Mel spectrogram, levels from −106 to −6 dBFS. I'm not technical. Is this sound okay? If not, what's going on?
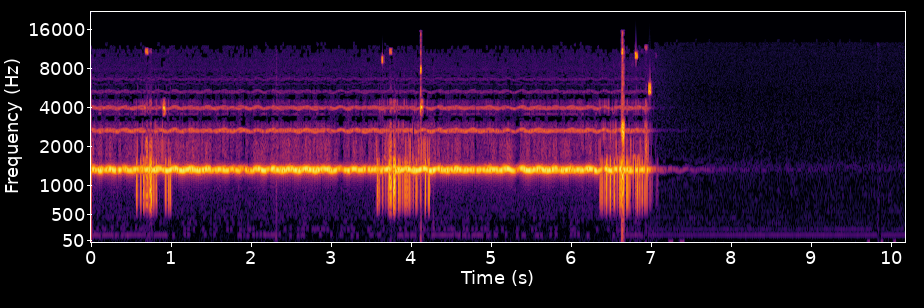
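No. Throughout, the sound is dull and muffled, with a grainy, gurgling edge that is clearly audible. This is likely MP2 compression: the audio was squeezed too hard, so the highest sounds get switched off and what's left is stored roughly.

On top of that, there are four short bursts of blippy, gurgling noise, at about 0.56 to 0.99 s, 3.57 to 4.22 s, 6.36 to 7.09 s and 9.82 to 9.96 s. This is DAB burbling: a weak digital radio signal let errors slip into the audio data.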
